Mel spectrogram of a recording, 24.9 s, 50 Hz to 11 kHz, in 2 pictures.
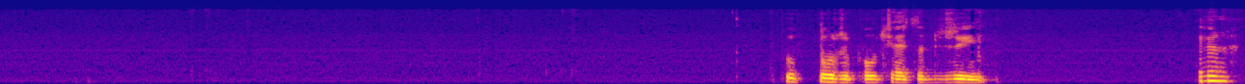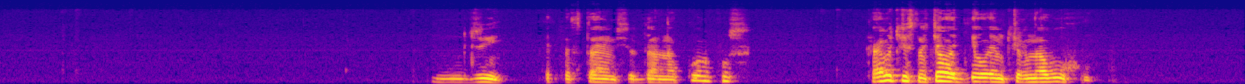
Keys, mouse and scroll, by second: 0.7 r, 2.4 middle click, 5.6 click, 7.7 g, 9.7 r, 13.7 middle click, 16.6 g, 18.9 r, 21.2 middle click, 23.6 g.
